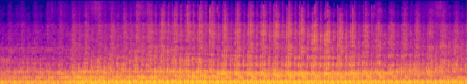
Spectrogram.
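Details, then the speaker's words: Diesel truck bought sight unseen, with ABS and check engine lights on, idling with an uneven, lumpy beat about three pulses a second. Rough running; owner suspects injectors, not yet confirmed. "I'm pretty sure we need injectors definitely sounds like injectors but we're gonna go through here use the Box and see if we can't pinpoint any"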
